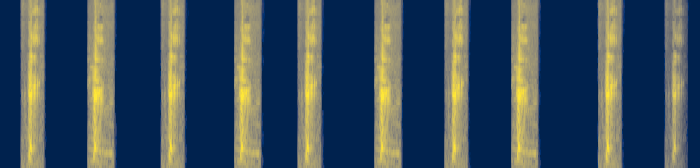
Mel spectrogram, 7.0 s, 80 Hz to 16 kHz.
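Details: Cartoon re-enactment of repeated loud hiccups, ten short sharp bursts about 0.7 s apart, in a woman after waking from an endoscopy; diagnosed with gastritis with pain beneath the ribs since February.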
